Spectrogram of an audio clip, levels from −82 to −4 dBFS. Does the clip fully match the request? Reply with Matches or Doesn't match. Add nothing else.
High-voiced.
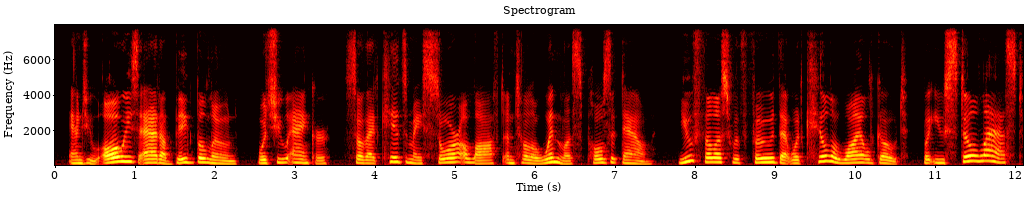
Matches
